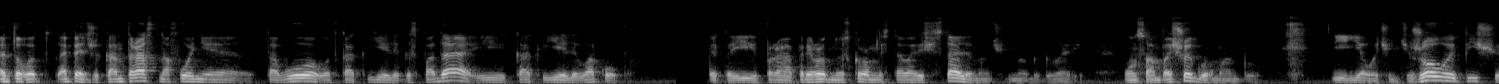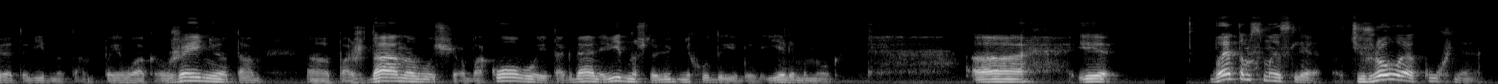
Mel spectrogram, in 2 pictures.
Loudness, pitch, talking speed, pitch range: -23 LUFS, 105 Hz, 130 wpm, 90-130 Hz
